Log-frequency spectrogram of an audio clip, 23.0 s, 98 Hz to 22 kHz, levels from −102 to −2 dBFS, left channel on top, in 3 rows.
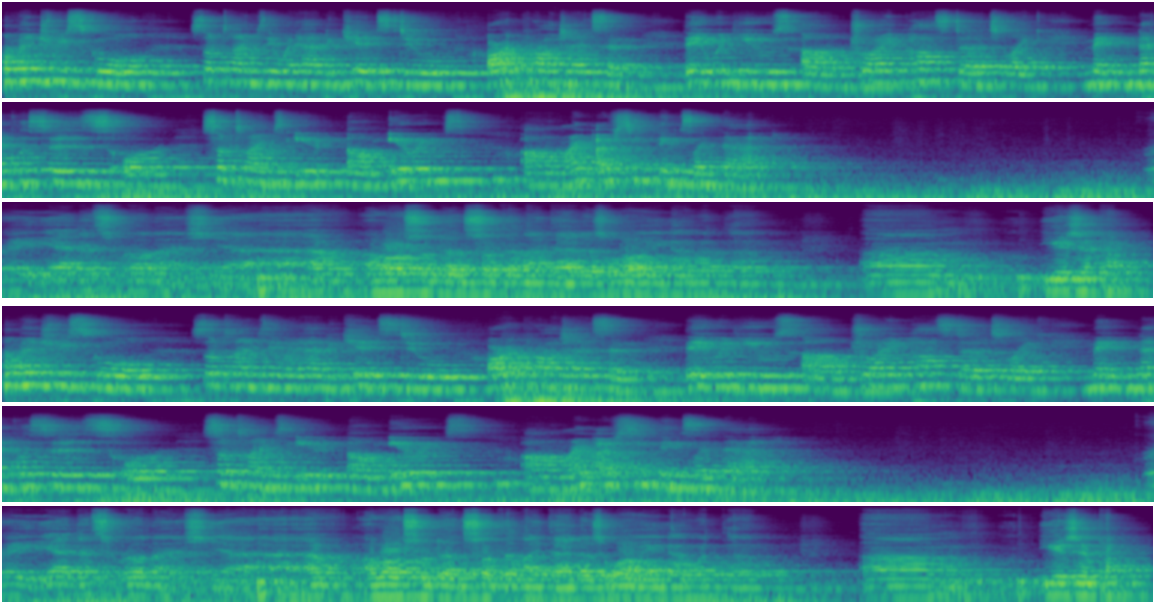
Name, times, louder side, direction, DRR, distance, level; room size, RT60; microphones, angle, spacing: voice 1, 0.0-3.0 3.2-4.2 4.5-8.8 9.0-12.7 20.6-20.7, left 1 dB, 65° left, -2 dB, 0.5 m, -29 dB
sound 1, 3.3-6.0, equal, 45° right, 1.0 m, -30 dB
sound 2, 7.5-20.8, equal, 20° left, 0.7 m, -33 dB
voice 2, 15.3-20.5 21.1-22.8, right 1 dB, 65° right, 0 dB, 0.4 m, -28 dB
2.4 x 2.1 x 2.5 m, 1.4 s
head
